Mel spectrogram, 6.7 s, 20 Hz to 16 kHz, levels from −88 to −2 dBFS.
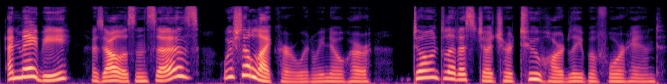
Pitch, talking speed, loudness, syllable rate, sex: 205 Hz, 190 wpm, -18 LUFS, 5.0 syllables/s, female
